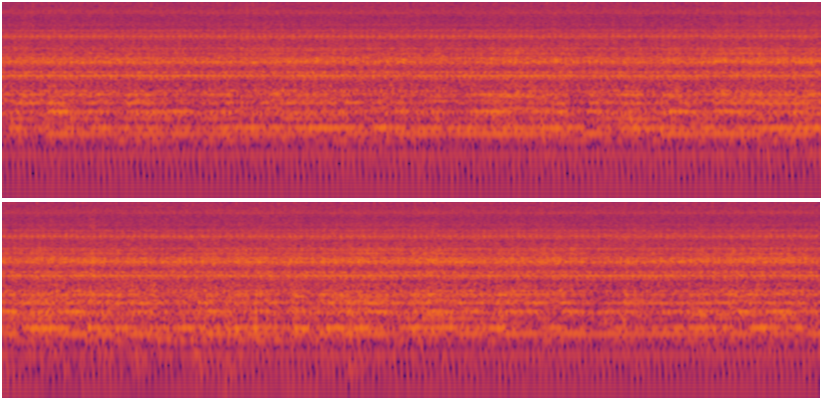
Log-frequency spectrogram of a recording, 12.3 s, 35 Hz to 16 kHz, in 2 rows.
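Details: VW MK6, at morning cold start sounds fine, then a strange noise begins: steady whirring whine over the idle holding pitch; cause was a failing alternator, replacing it removed the noise.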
